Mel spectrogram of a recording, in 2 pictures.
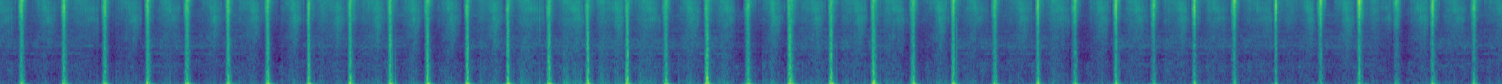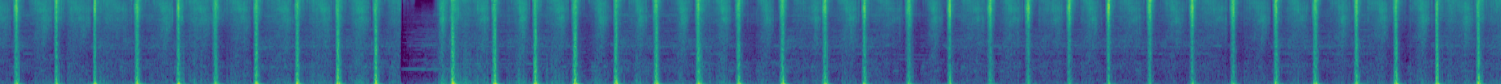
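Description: Recorded egg shaker playing a steady rhythm of about four shakes a second, run through the Crane Song Peacock vinyl-emulation plugin while its harmonic-content control is turned with the dynamic control at maximum. Playback drops out briefly about two-thirds of the way through.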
